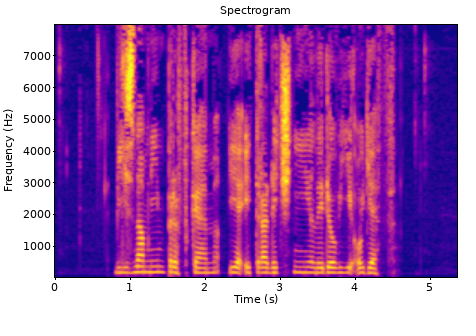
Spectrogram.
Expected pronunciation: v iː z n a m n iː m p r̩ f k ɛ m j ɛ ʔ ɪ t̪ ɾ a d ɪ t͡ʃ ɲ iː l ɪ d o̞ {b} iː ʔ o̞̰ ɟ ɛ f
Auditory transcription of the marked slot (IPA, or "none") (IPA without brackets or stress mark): v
